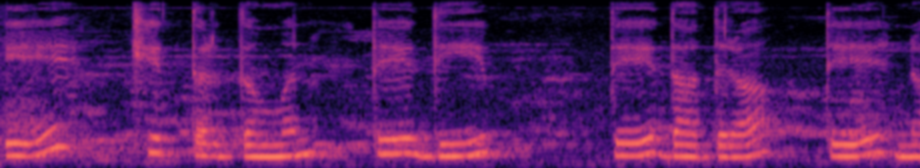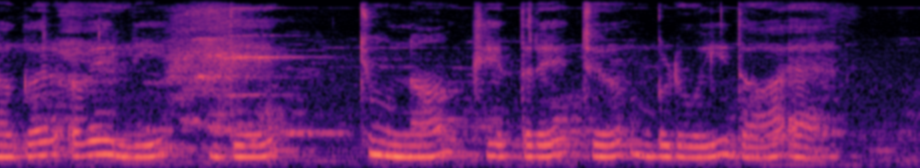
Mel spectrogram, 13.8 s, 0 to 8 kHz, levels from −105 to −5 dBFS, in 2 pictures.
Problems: constant background noise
